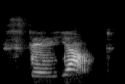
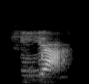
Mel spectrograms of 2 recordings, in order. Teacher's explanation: If a word ends in the sounds e, I, a, I, or oi, and the next word begins with the vowel, the 2 words are linked with a y sound. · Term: Linking words with y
